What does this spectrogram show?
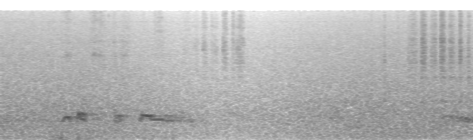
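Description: Quiet outdoor background with a bird giving low, wavering cooing calls twice, about a second in and again near the end. Faint runs of fast ticking come in at the middle and near the end.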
